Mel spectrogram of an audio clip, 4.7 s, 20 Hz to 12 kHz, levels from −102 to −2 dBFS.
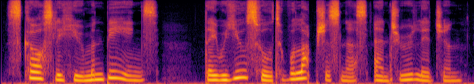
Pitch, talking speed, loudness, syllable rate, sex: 200 Hz, 140 wpm, -21 LUFS, 5.4 syllables/s, female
